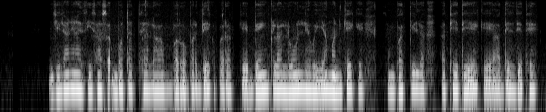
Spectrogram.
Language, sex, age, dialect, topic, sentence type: Chhattisgarhi, male, 18-24, Western/Budati/Khatahi, banking, statement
